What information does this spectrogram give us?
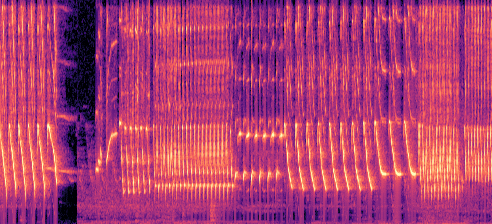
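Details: Canary tutor singing: opening falling sweeps, a short pause, then dense rattling trills alternating with runs of whistled swept notes.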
